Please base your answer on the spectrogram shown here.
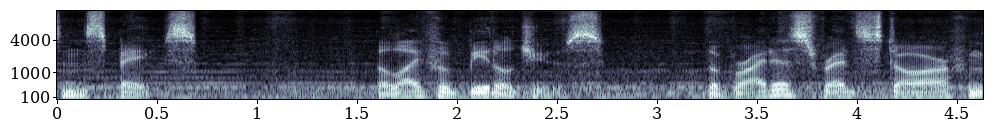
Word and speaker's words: Betelgeuse: used by the way the pronunciation of Beetlejuice in English corresponds to the name of one of the main characters of the movie Beetlejuice this as well as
